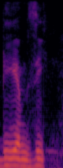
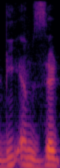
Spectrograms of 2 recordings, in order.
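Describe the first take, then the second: First: It is said with an American accent. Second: It is said with a British accent.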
